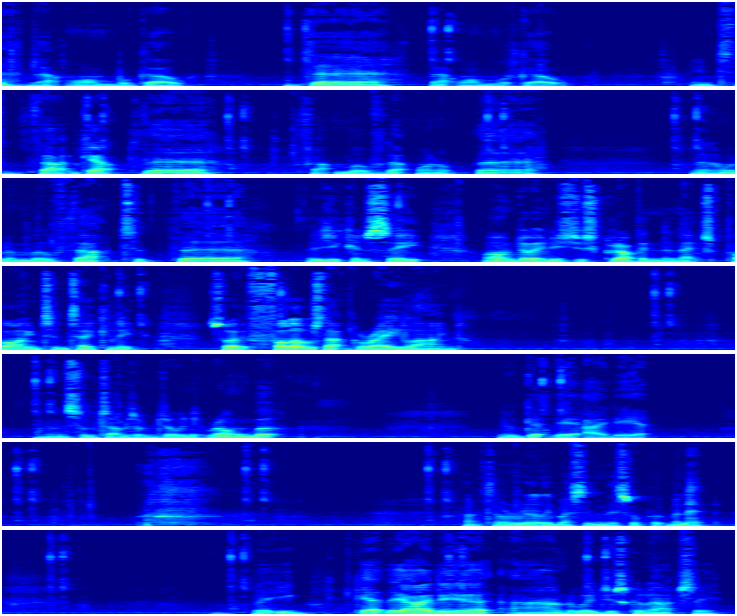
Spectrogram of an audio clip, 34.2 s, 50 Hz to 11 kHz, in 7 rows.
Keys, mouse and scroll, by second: 1.8 click, 3.2 click, 3.2 g, 5.4 click, 6.3 click, 6.5 g, 8.0 click, 9.7 click, 9.7 g, 11.1 click, 12.5 g, 15.4 click, 16.3 click, 16.7 g, 18.9 click, 20.0 click, 20.0 g, 23.1 click, 24.7 click, 24.7 g, 26.0 click, 27.6 g, 29.6 click, 31.0 click, 31.3 g, 32.2 click, 33.5 click, 33.5 g.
